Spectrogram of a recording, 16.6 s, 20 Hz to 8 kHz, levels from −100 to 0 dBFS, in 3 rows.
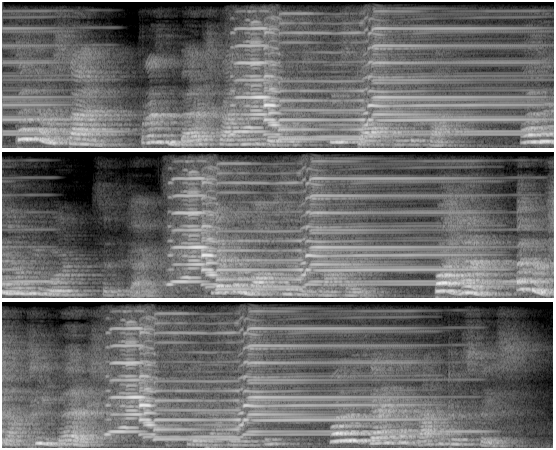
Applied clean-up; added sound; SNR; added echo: none; Harmonica; 0 dB; reverberation time 1.1 s.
